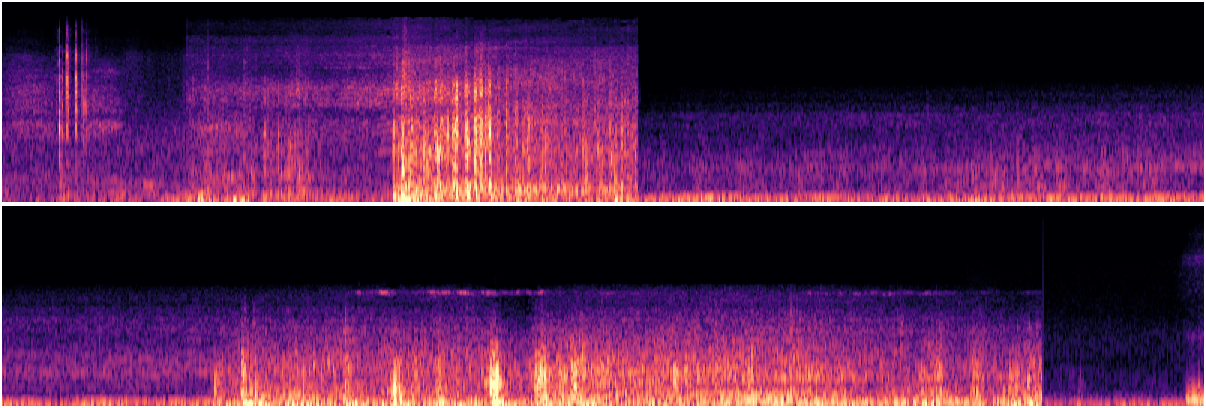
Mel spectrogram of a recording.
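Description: Mountain bike riding over a rocky gravel trail: a rushing rumble of tyres on loose stone and wind on the microphone, then a few sharp knocks as a bike drops off a rock edge and lands on the gravel.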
